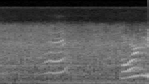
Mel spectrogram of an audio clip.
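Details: A pet green parrot named Mitthu gives two short, squeaky, speech-like phrases, each rising in pitch, with a person talking nearby.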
